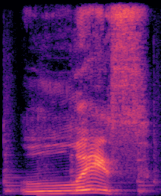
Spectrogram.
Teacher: перший звук л це твердий приголосний позначається однією рисочкою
